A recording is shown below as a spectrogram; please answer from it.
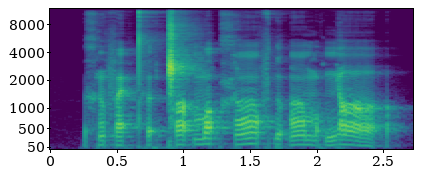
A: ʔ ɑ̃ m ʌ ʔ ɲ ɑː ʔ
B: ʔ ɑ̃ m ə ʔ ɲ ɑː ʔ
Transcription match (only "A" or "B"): A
